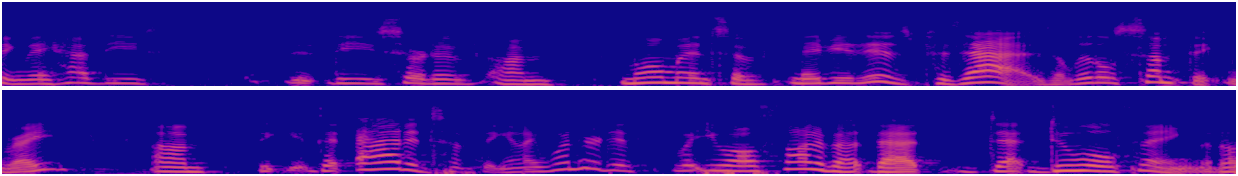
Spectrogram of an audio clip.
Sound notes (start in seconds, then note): none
